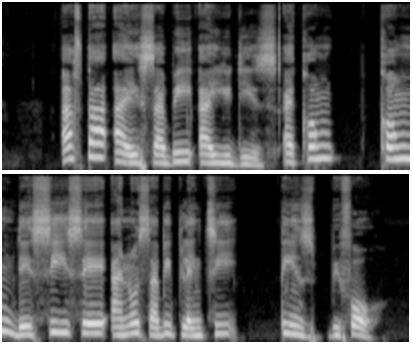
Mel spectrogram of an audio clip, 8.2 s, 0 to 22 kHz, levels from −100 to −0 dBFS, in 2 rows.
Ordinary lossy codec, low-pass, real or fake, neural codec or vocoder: none; none; real; none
